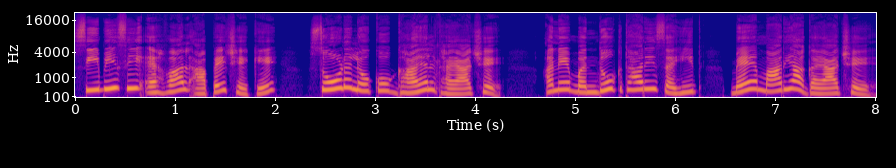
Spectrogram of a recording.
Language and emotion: Gujarati, neutral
